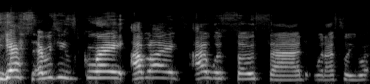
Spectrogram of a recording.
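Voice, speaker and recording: With a British accent, a woman talks in an animated tone, recorded with a dry, close sound and no echo. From UK. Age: 40s. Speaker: podcast host guest. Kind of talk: casual livestream chat.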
